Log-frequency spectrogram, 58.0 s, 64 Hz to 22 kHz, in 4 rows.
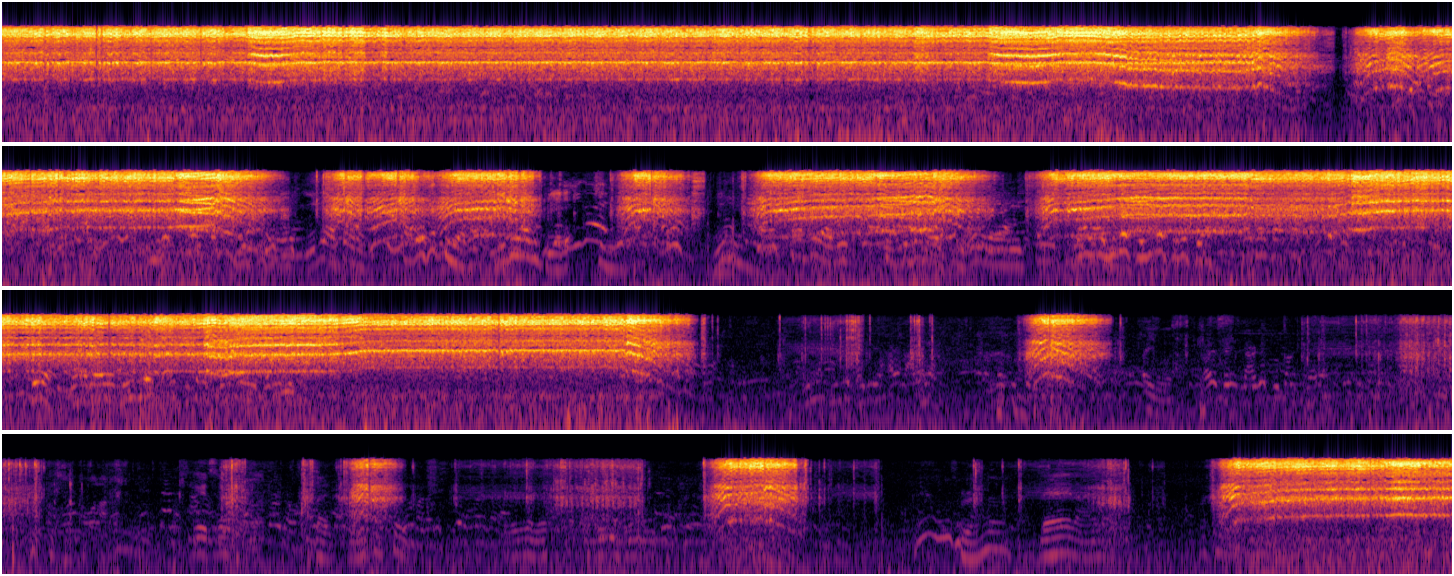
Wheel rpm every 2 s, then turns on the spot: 230, 230, 230, 230, 230, 220, 100, 160, 90, 70, 30, 120, 80, 160, 190, 200, 220, 170, 0, 10, 0, 10, 0, 10, 10, 40, 0, 20, 180.
42-44 48-50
